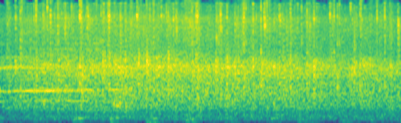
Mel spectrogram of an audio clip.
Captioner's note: audience applauding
